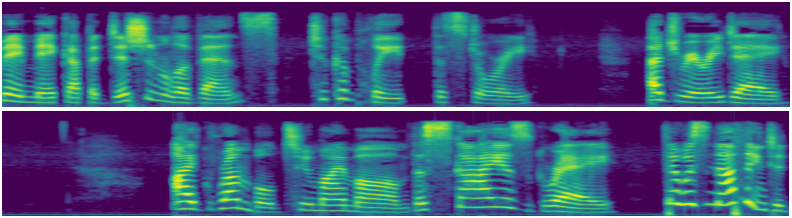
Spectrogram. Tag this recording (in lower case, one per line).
speech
